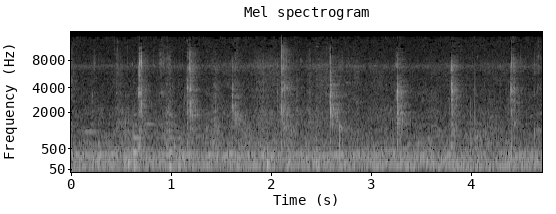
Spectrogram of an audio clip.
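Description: Close-miked chewing of a crunchy mouthful, raw onion slice, with sharp crisp crunches about twice a second.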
